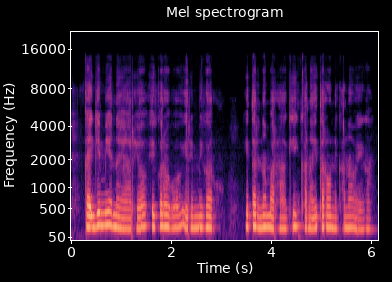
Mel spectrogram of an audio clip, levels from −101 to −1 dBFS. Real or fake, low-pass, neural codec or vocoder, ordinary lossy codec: fake; 14.4 kHz; vocoder, 44.1 kHz, 128 mel bands, Pupu-Vocoder; none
